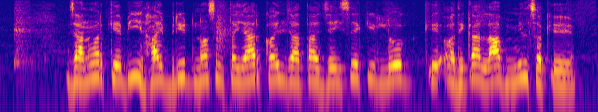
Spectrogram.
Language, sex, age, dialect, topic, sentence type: Bhojpuri, male, 18-24, Southern / Standard, agriculture, statement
